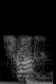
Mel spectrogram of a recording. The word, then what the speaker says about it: Truff: If you're an artist and you hit me up and you say, hey, DJ Truff, T-R-U-F-F, can you listen to my song?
